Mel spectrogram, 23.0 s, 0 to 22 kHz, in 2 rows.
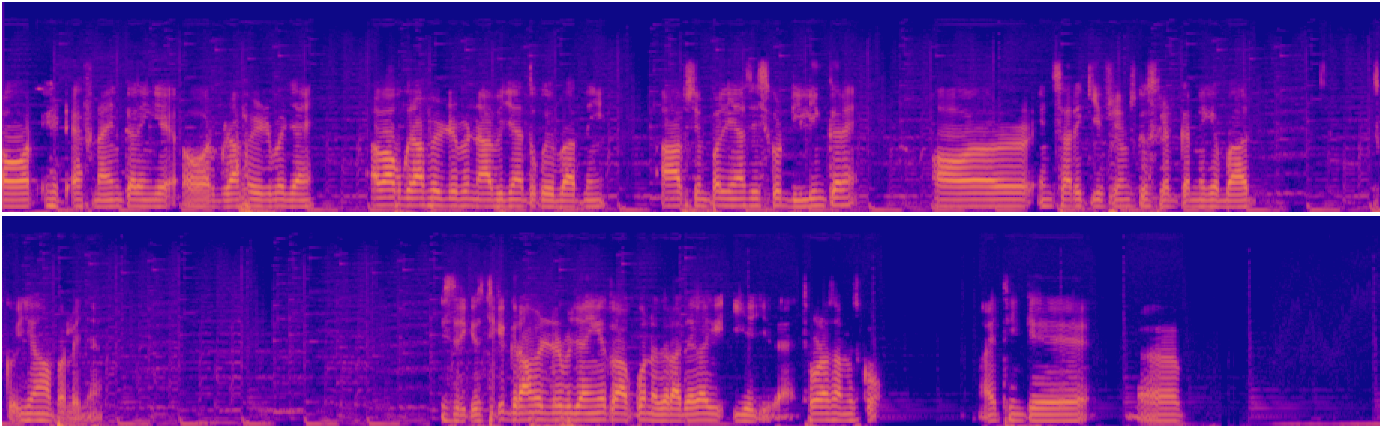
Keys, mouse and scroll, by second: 0.2 F9, 1.6 click, 6.0-9.7 drag, 12.5 space, 14.7 space, 15.3-18.1 drag, 20.8-22.3 drag.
